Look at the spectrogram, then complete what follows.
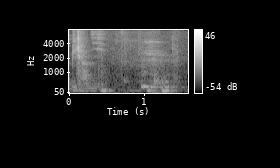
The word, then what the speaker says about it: Picardy: Okay, Brest moves to Picardy. I'm pronouncing it the French way, it's Picardy.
